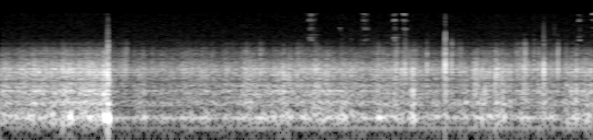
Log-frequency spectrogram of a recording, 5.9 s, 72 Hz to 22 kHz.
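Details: Warmed-up Simplex antique hot-chassis vacuum tube radio; constant hiss with sharp random crackles and pops, trouble seemingly local to the 6A7 mixer tube; crackling static, source not yet found.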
